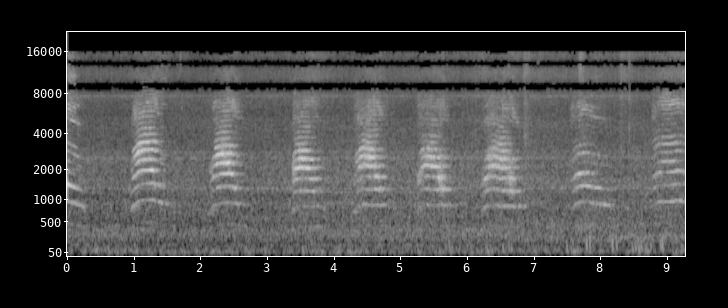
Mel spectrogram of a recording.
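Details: Domestic cat meowing because it wants to go outside, roused after another cat called from beyond the door; about eight arched, harmonic meows, each roughly a second apart, steady and insistent over faint room noise.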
